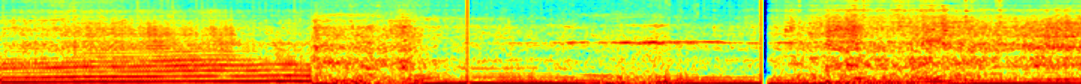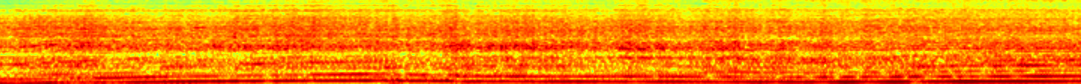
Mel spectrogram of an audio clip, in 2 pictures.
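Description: A second rally car engine revs loudly and roars past.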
